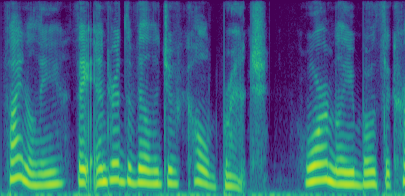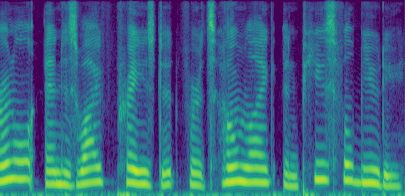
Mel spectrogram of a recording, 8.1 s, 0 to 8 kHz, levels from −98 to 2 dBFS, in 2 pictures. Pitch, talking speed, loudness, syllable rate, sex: 205 Hz, 170 wpm, -15 LUFS, 5.4 syllables/s, female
